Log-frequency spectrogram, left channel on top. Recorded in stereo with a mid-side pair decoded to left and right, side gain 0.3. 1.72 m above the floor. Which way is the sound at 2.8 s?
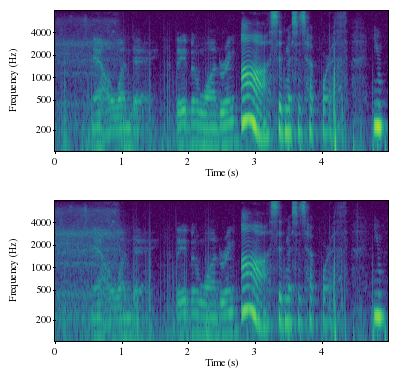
45° left.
